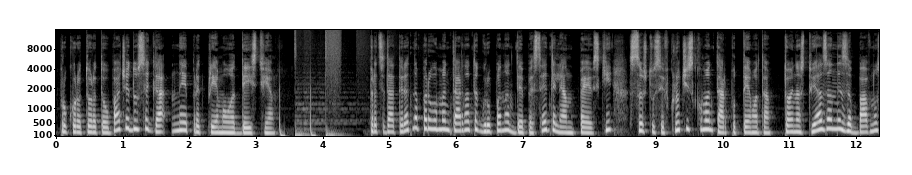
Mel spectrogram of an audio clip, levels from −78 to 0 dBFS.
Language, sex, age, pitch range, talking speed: Bulgarian, female, 20-39, 185-270 Hz, 130 wpm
